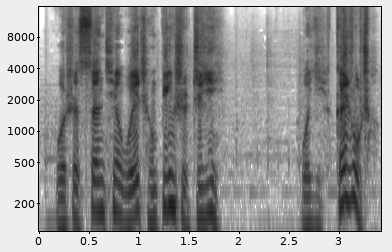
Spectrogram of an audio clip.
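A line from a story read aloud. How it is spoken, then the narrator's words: Deep, steady voice. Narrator (Chinese): 颜元恒 沉声道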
